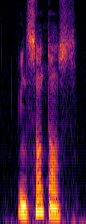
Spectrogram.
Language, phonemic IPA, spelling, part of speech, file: French, /sɑ̃.tɑ̃s/, sentence, noun, Fr-sentence.ogg
- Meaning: 1. sentence 2. verdict 3. maxim, saying, adage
